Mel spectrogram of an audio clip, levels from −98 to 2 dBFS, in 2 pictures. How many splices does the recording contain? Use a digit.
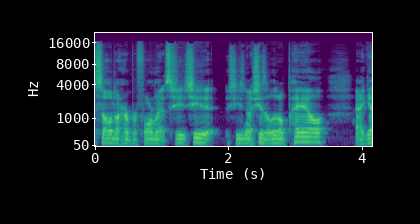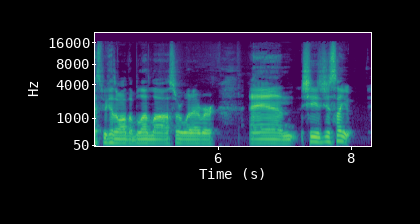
1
